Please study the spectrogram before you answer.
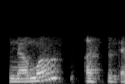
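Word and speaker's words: নমোঽস্তুতে: আমরা জানি যদি মাত্রা ছাড়া হ থাকে তাহলে এর উচ্চারণটা হবে অয়ের মতো। তাহলে এখানে হবে কি নমঃস্তুতে। তাহলে হয়ে গেলে কি নম অস্তুতে, মানে হস্তুতে জায়গায় অস্তুতে হবে।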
